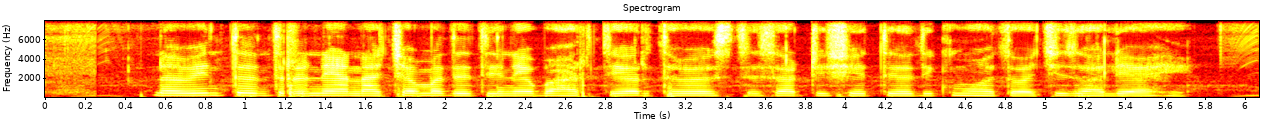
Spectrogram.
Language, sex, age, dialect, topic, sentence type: Marathi, female, 18-24, Standard Marathi, agriculture, statement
